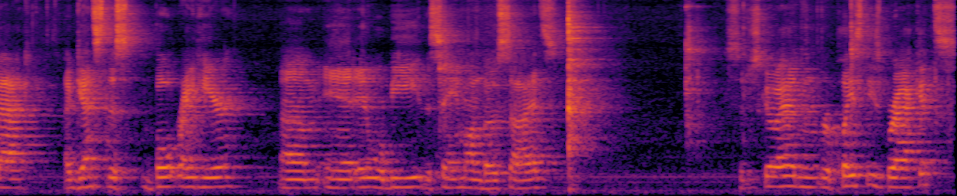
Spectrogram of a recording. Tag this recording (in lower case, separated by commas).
speech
